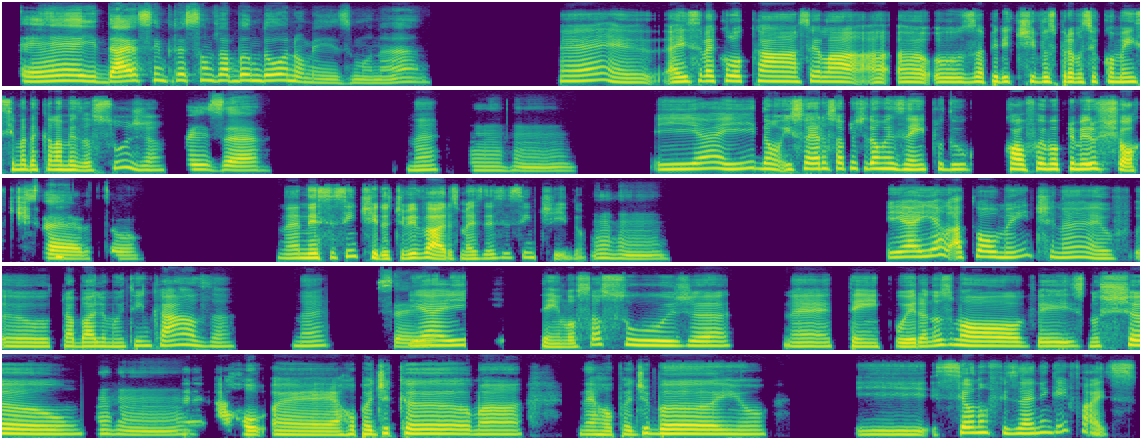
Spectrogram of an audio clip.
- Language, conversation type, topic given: Portuguese, podcast, Como você evita distrações domésticas quando precisa se concentrar em casa?
- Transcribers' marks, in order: tapping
